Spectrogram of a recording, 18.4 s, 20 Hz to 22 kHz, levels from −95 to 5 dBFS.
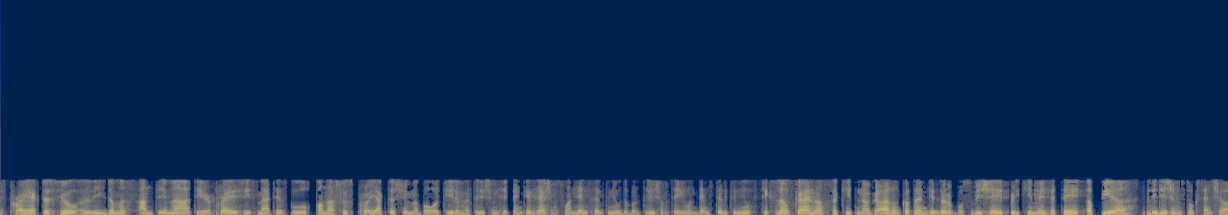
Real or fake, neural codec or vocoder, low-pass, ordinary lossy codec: fake; codec, 16 kHz in and 24 kHz out, 0.4 kbps, LongCat-Audio-Codec, two codebook decoder; 3.6 kHz; AAC, 16 kbps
